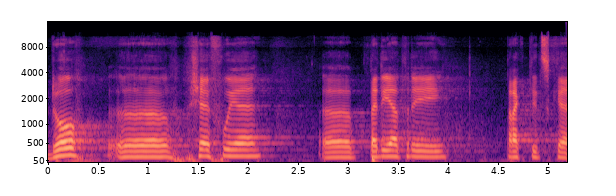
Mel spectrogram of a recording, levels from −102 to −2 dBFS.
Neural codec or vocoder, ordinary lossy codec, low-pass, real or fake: none; Opus, 32 kbps; 10.8 kHz; real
